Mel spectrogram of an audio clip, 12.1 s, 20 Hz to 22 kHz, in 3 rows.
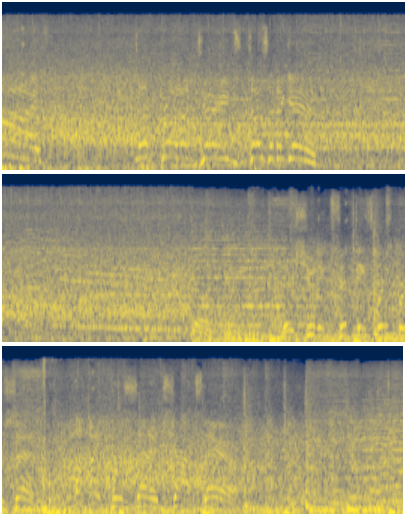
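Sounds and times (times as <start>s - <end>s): sports commentary: 0.0s - 3.5s, 4.3s - 10.7s
arena crowd noise: 0.0s - 12.0s.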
